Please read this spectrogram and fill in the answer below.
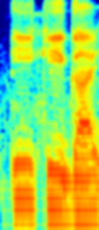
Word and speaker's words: ikigai: this yes sir may i pronounced as e key guy is a japanese concept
